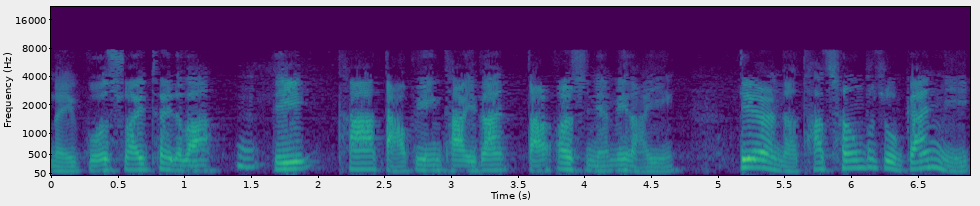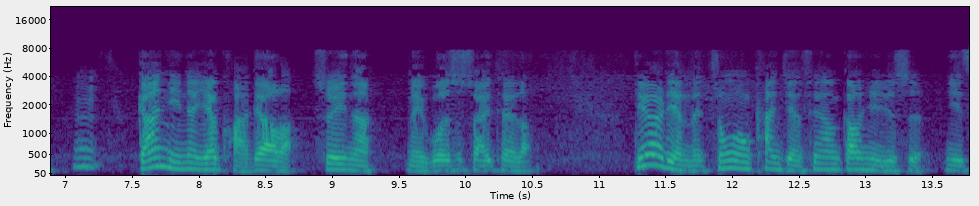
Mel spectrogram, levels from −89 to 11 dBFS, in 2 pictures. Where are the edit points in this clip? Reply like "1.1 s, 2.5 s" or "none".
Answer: none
